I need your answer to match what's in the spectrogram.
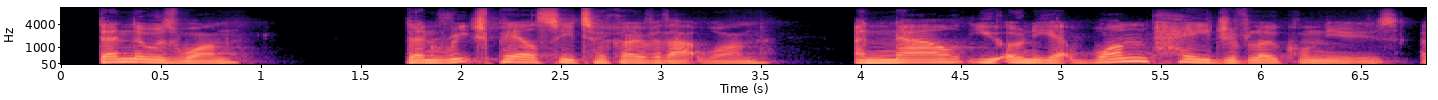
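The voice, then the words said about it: English accent from Sussex. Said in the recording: “Where I grew up in Sussex, you can probably tell from my accent”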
